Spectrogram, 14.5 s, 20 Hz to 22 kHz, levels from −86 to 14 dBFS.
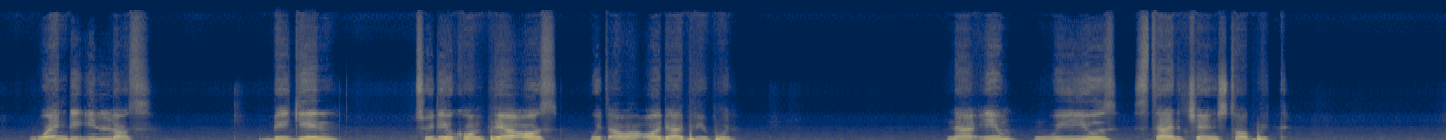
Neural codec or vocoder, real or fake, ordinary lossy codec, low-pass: autoencoder, 48 kHz, 32 numbers a frame, DAC-VAE, trained on Japanese speech; fake; none; none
